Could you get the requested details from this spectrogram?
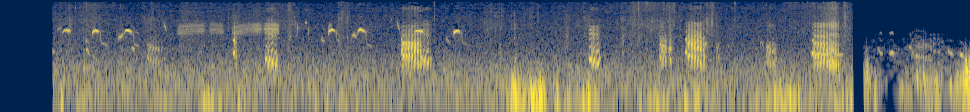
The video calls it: Meerkat Sound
